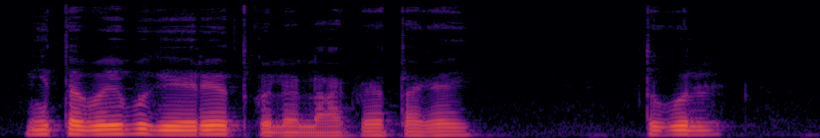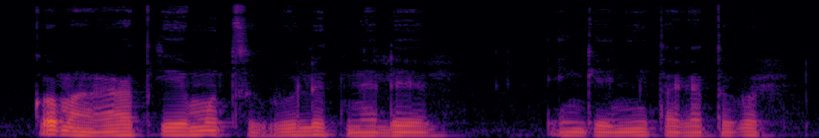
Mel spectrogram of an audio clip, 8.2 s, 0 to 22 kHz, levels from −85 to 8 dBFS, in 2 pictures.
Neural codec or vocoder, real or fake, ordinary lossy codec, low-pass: none; real; none; 19.8 kHz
